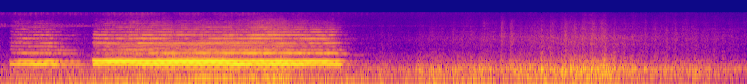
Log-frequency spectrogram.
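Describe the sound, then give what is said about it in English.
A train horn blares loudly for about four seconds, then gives way to the steady rumbling and clatter of the train rolling along the tracks. “a lone female motorist may see a train arriving from the left”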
